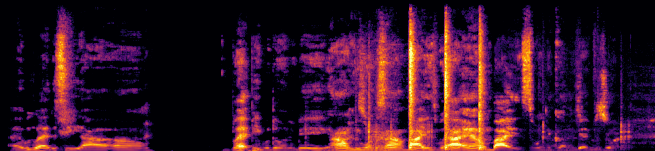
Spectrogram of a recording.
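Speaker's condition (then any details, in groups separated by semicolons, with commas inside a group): No condition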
